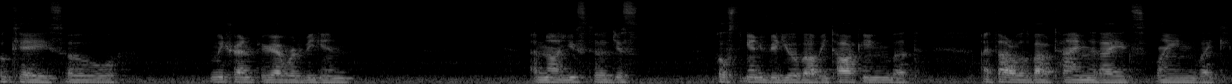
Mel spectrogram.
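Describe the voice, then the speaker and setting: Flat, monotone delivery broken by long, frequent pauses, with audible room echo. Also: man, fairly low pitch for a man, moderate pace. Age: 20s. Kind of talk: casual vlog monologue. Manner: halting, with pauses and repeats.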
